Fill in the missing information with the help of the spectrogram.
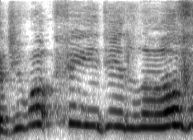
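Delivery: husband baby-talking his cats, played up high; imitating husband with cats. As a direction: mimic the husband cooing at the cats. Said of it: "and he'll go".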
